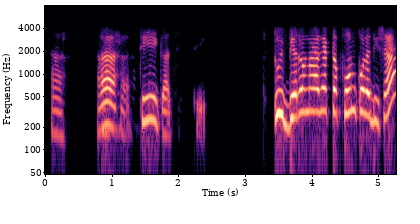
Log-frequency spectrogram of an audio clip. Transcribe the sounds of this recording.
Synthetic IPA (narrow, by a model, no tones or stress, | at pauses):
ɦɛ̃ | ɦɛ̃ɦɛ̃ʈʰikat͡ɕʰḁʈʰḭk̚ | t̪ujbeɾonaɾaɡeɛk̚ʈafonkoɾed̪iʃɛ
